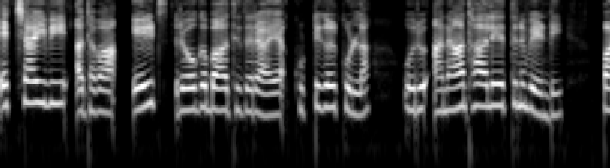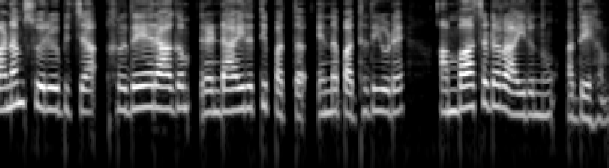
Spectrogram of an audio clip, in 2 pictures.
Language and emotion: Malayalam, neutral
